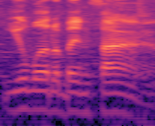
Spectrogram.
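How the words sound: It is said in a put-on Southern accent.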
